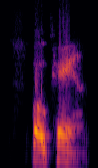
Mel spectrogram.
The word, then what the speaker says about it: Spokane: It's spelled Spokane, but it's pronounced Spokane.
